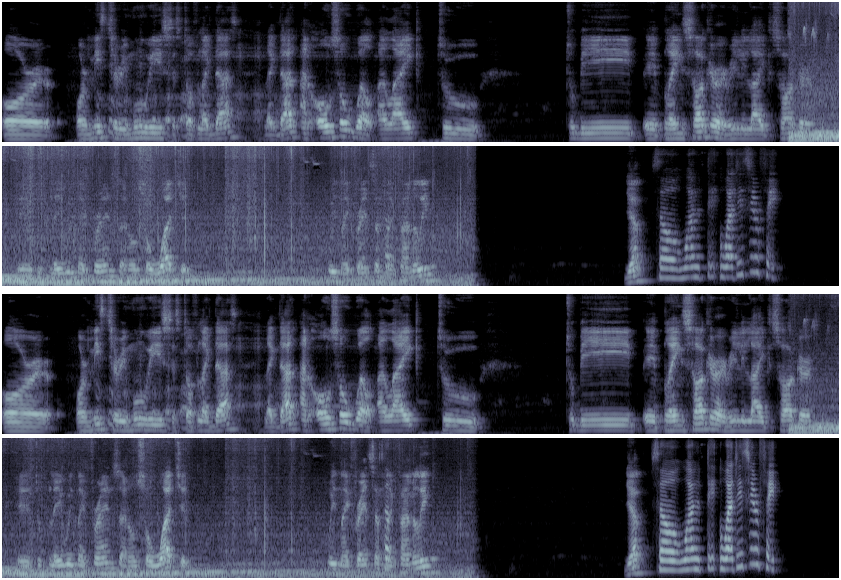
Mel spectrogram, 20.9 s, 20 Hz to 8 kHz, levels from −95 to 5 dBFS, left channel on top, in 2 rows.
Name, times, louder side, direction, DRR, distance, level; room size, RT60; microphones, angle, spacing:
voice 1, 0.0-0.6 0.9-2.9 3.3-5.2 5.5-5.9 7.1-10.2 10.6-12.8 14.5-16.0 18.3-18.5, right 1 dB, 50° right, 1.1 m, -32 dB
Laughter, 0.9-5.6, left 2 dB, 15° right, 0.8 m, -50 dB
sound 1, 9.8-16.4, left 4 dB, 35° left, 0.3 m, -34 dB
voice 2, 18.7-20.1, right 7 dB, 70° right, 0.3 m, -31 dB
5.8 x 3.0 x 2.2 m
head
